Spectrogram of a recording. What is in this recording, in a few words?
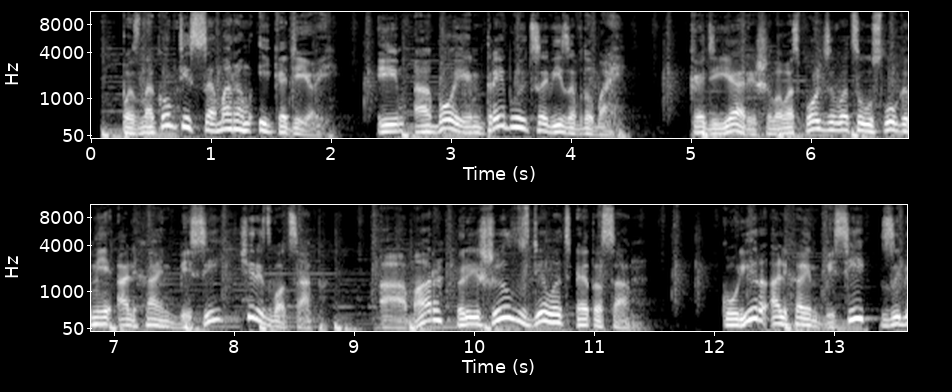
russian voice over male narration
